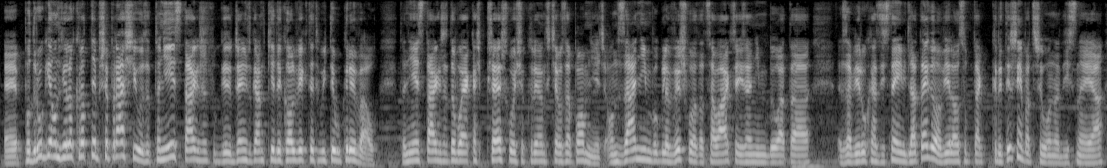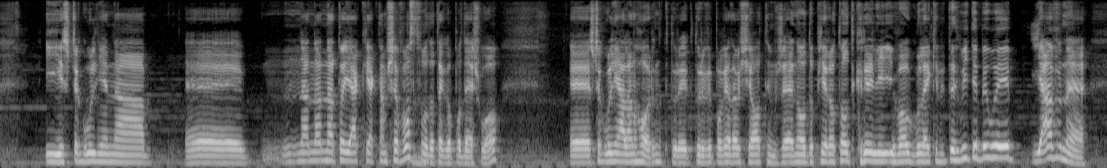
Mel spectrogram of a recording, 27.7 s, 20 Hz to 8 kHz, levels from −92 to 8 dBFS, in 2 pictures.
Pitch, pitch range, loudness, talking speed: 145 Hz, 130-165 Hz, -19 LUFS, 195 wpm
